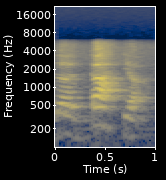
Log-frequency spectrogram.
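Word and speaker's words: Dahieh: So, there is an area in the south suburb of Beirut called Dakia. Is that pronunciation okay?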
